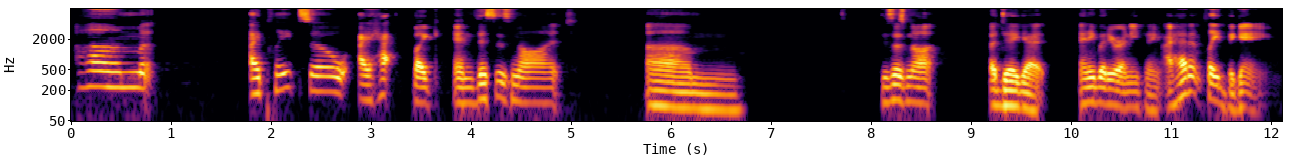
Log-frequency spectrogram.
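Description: Socal guy in a casual interview, deep voice but talks total valley girl, says like a lot. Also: sing-song, takes it slowly, pauses often, a little mellow. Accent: Southern Californian. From Southern California, United States. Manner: valley girl talk, peppered with "like". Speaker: interviewed comic book writer.

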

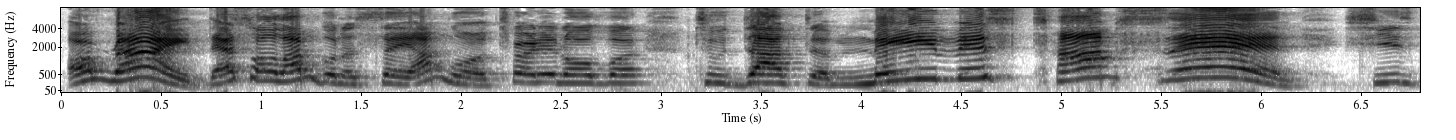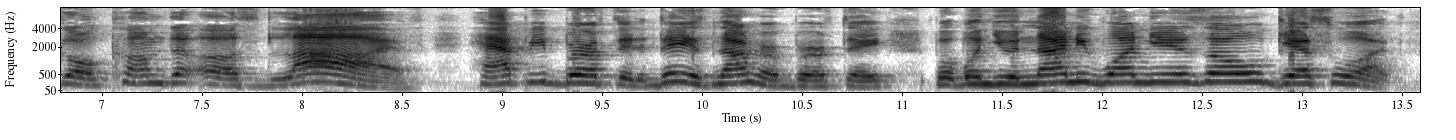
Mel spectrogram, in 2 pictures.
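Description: A woman's voice: a little high, lively intonation, measured pace, few pauses, pushed and bright. A woman hosting her own podcast who talks in a chatty, enthusiastic way with plenty of fillers. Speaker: podcast host. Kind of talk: podcast talk and interview.

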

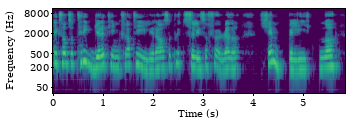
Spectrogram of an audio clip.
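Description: A woman hosting a podcast in a chatty, encouraging motivational monologue, her voice slightly hoarse and her throat often cleared, with many fillers. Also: medium pitch, dark tone. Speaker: podcast host. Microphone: semi-pro recording setup.

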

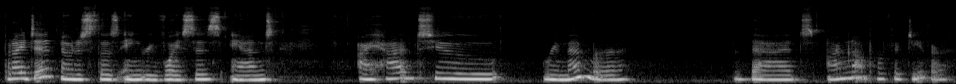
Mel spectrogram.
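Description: A middle-aged woman hosting a podcast, talking candidly and thoughtfully in a reflective personal monologue, sometimes dropping to a soft near-whisper. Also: fairly high pitch, slow. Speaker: podcast host.

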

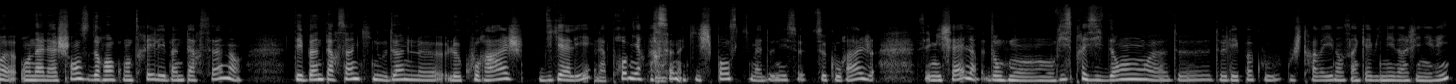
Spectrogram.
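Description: Une femme née en France, fondatrice de startup, qui raconte son parcours dans une conversation détendue, avec beaucoup d'hésitations et de reprises. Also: female voice, mid-range voice, a little mellow, no echo. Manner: hesitant, many fillers and restarts. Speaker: AI startup founder. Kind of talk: casual conversation.

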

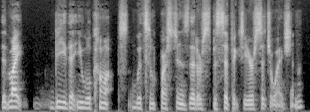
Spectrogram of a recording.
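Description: A man's voice: a little high, steady tone, a little fast, creaky, slightly rough, no echo. A man hosting a podcast, giving semi-scripted practical advice. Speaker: podcast host.

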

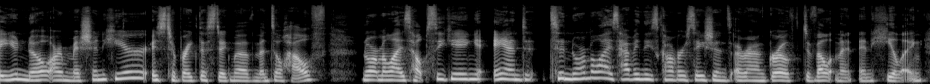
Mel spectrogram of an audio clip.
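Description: Upbeat woman psychologist hosting a podcast. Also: medium pitch. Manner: energetic, encouraging, direct address to listener. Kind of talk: upbeat podcast pep talk.

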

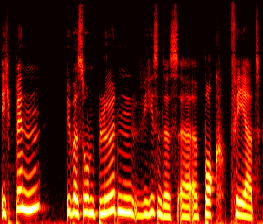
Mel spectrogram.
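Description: A woman in her forties from the Allgäu in southern Germany co-hosts a casual podcast, speaking slowly in a fairly high voice with a light Allgäu German accent. Lively and chatty, she tells stories and laughs often.

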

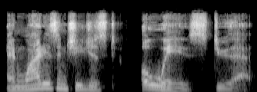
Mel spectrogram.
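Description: A man's voice: medium pitch, big pitch swings, a little slow, husky, no room sound, studio quality. A man co-hosting a podcast, playfully recapping a film in casual chat. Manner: playful, recaps plot with jokes. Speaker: podcast co-host. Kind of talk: casual movie-review chat.

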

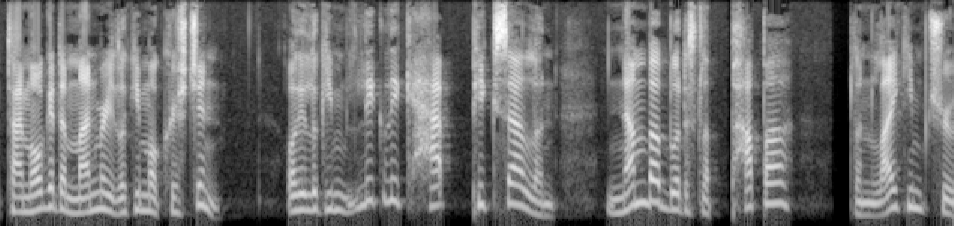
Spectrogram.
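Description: A man with a Papua New Guinean accent reads a devotional aloud. His pitch rises and falls in a very animated way as he works through the scripted message. The recording is dry, with hardly any room sound. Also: no echo. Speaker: devotional reader.

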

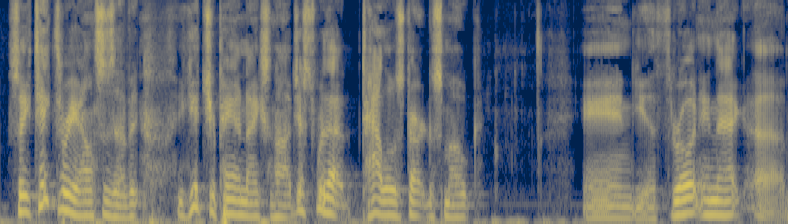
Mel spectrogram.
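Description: Folksy middle-aged man explaining cooking. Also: medium pitch. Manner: folksy, conversational, plain-spoken. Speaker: podcast host. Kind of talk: casual cooking talk, step-by-step explaining.

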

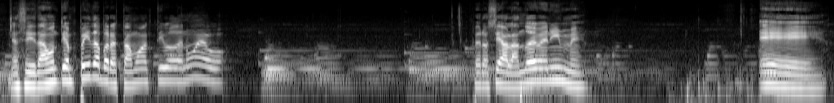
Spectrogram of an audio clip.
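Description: A Puerto Rican man hosting a podcast, telling crude comic stories full of swearing and mouth sound effects. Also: sits high. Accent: Puerto Rican Spanish. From Puerto Rico. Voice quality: profane, animated storytelling with sound effects. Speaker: podcast host. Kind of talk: crude comedic monologue.

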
